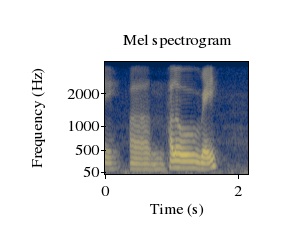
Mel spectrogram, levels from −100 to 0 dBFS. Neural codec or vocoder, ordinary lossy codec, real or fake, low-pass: autoencoder, 48 kHz, 128 numbers a frame, DAC-VAE, trained on Japanese speech; none; fake; 3.6 kHz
